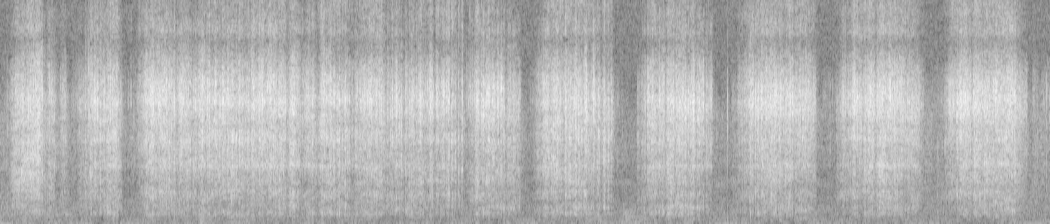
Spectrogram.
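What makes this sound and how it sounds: Fingertips and short nails scratch and rub across the stubby plastic pin bristles of a hand-sized, oval white plastic brush with a solid body. The result is a steady, bright, crackly scratching hiss, broken by brief pauses about once a second, over a faint low hum.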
